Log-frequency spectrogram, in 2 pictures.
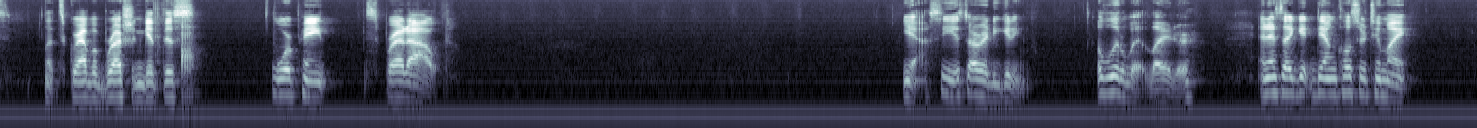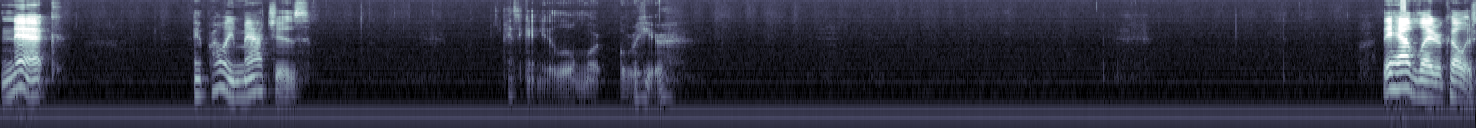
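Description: An older woman talks calmly and close to a microphone, with pauses.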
